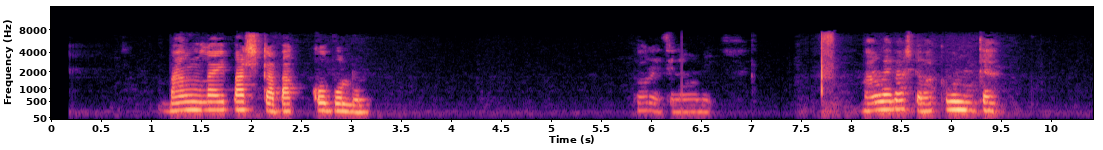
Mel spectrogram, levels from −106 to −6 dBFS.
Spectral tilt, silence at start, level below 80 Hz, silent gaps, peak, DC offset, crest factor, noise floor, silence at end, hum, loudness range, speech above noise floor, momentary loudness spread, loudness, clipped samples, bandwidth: -4.5 dB/octave; 1.15 s; -68 dBFS; none; -2 dBFS; under 0.1%; 24 dB; -75 dBFS; 0.95 s; none; 20 LU; 51 dB; 19 LU; -24 LUFS; under 0.1%; 7.8 kHz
